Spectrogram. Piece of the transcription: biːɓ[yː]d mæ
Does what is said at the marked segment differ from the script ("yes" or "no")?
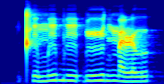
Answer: no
